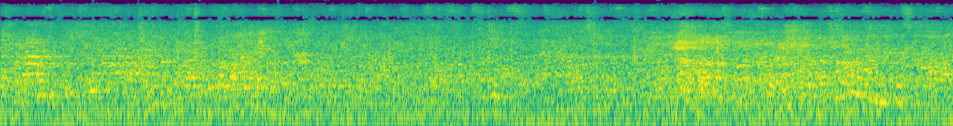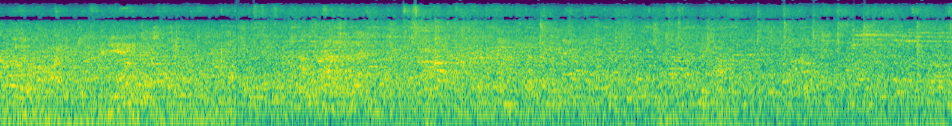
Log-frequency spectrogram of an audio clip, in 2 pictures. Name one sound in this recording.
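Many voices murmur and echo in a large indoor hall.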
